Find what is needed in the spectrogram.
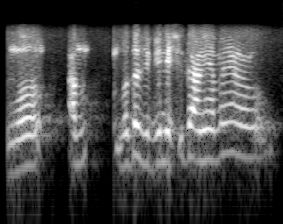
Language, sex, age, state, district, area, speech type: Odia, male, 45-60, Odisha, Dhenkanal, rural, conversation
